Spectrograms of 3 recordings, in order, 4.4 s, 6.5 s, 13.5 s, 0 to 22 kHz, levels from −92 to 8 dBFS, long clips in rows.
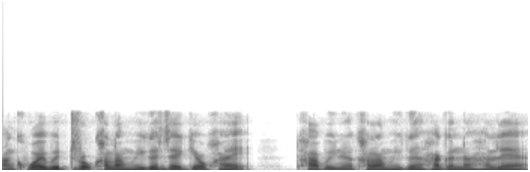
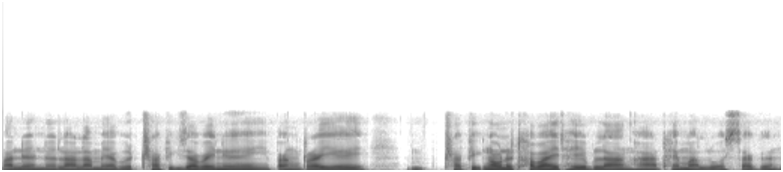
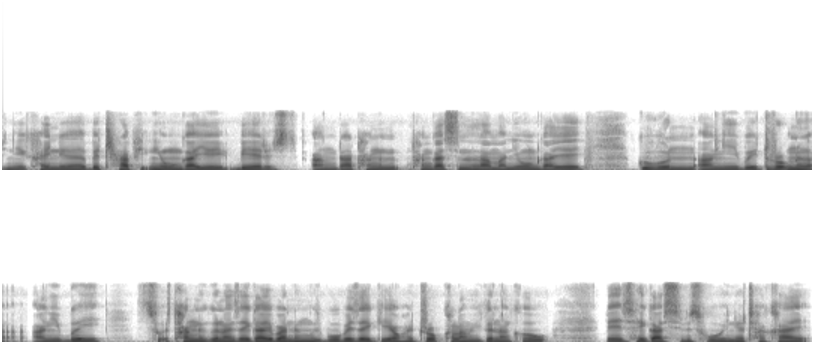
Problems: none marked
